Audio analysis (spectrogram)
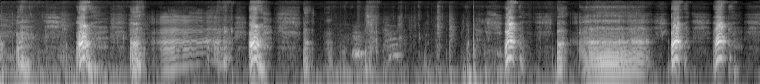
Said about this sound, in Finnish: Me sanotaan sitä WC-ankaksi, kun se on semmoinen hyvin, hyvin hauska se sen haukkuääni, kun se haukkuu ja siihen tulee kaikki semmoisia niin lisääniä mukaan. Niin sitten me sanotaan nebua. Se on meidän WC-ankka, kun se haukkuu.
